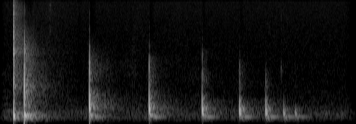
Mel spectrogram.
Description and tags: Bouncing Ball
The sound of a ball bouncing or hitting a wall.
sport, floor, bounce, fun, wall, ball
